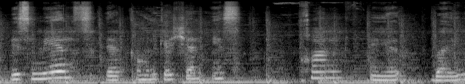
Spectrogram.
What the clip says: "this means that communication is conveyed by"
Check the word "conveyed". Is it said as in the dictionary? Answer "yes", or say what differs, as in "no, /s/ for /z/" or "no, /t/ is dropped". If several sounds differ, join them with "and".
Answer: no, /p/ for /v/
